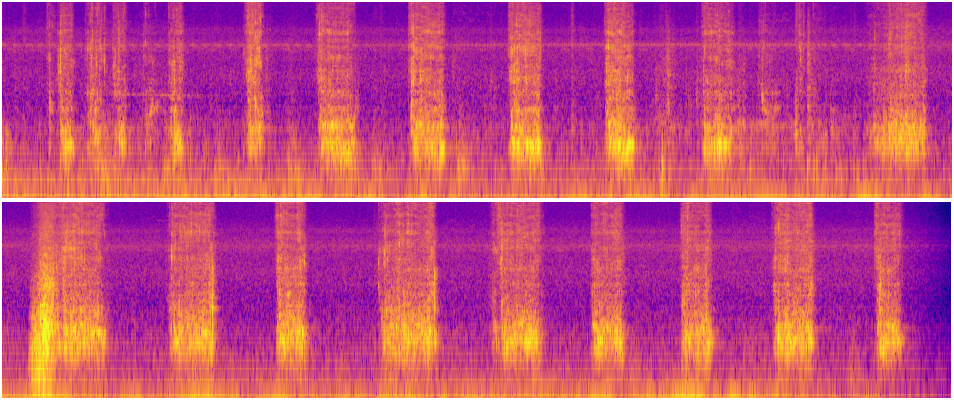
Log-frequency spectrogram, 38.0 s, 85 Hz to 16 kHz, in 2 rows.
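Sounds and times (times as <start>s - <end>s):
milk spurting into a pail: 0.9s - 3.7s, 4.8s - 5.4s, 8.1s - 8.9s, 10.1s - 10.9s, 12.0s - 12.7s, 14.0s - 16.2s, 17.4s - 18.6s, 19.6s - 21.2s, 22.3s - 23.4s, 24.5s - 25.2s, 26.5s - 27.8s, 28.8s - 29.9s, 30.8s - 31.5s, 32.6s - 33.3s, 34.4s - 35.3s, 36.4s - 37.1s.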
